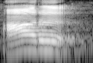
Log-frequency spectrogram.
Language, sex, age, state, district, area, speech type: Tamil, female, 45-60, Tamil Nadu, Salem, rural, read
